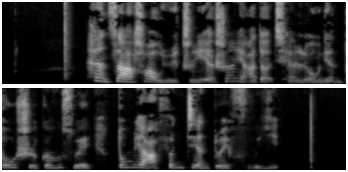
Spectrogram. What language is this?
Chinese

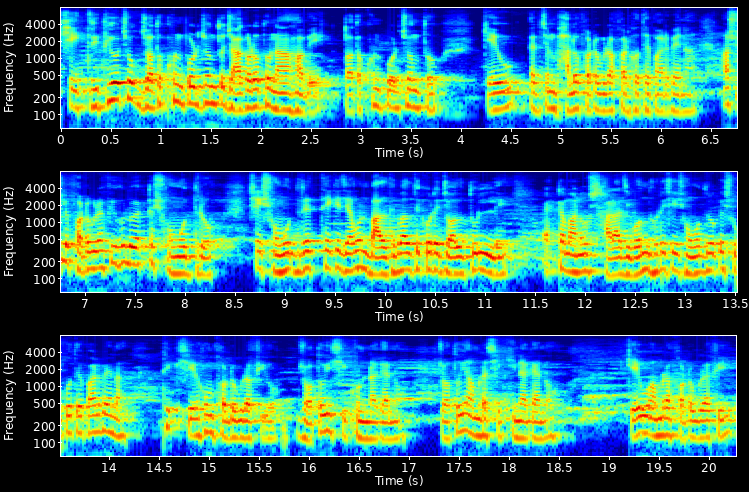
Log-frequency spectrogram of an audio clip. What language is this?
Bangla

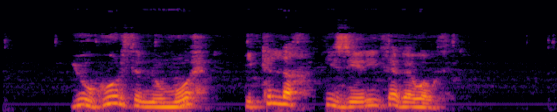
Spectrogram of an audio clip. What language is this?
Kabyle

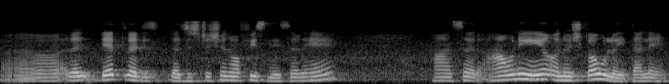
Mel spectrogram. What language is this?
Konkani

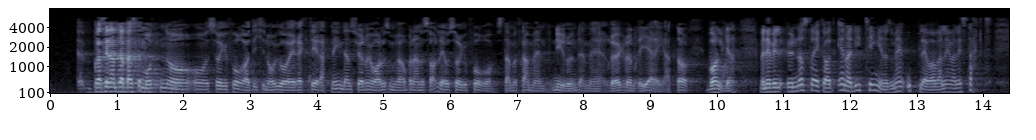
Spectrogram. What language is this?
Norwegian Bokmål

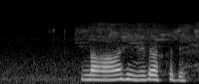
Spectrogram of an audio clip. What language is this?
Punjabi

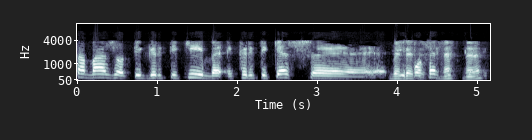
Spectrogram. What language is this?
Greek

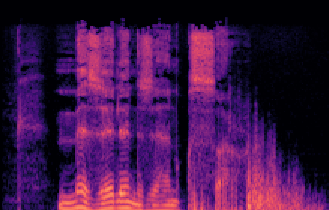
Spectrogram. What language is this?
Kabyle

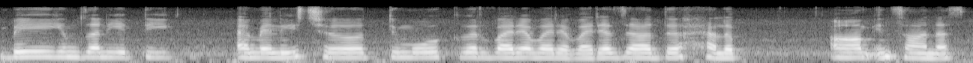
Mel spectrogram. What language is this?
Kashmiri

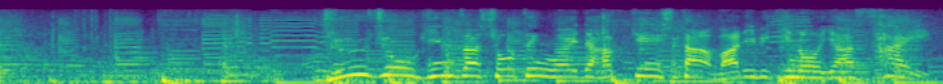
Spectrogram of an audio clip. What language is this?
Japanese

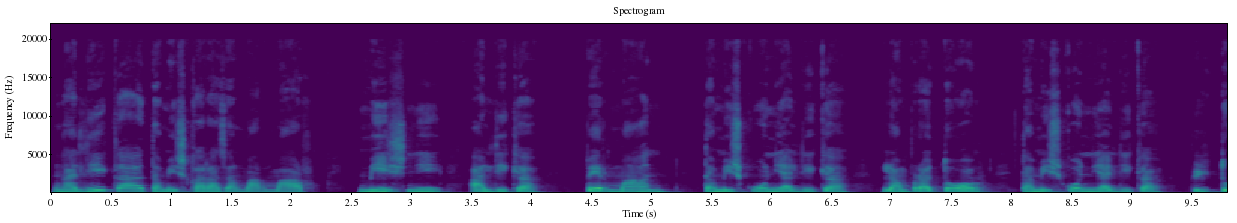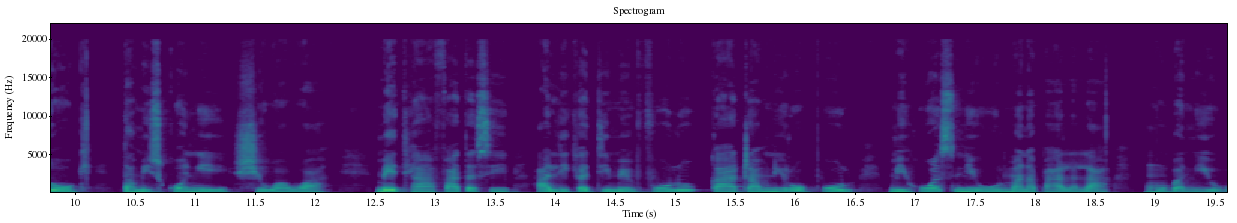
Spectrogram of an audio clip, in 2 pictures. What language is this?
Bara Malagasy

